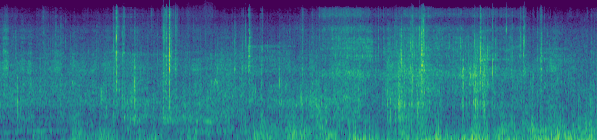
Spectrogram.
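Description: Wind buffeting the microphone over the rumble of mountain bike tyres on a dirt trail, with scattered clicks and rattles. The rumble grows louder about halfway through as the ride speeds up.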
